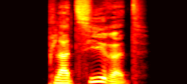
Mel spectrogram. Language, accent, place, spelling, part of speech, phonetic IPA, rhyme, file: German, Germany, Berlin, platzieret, verb, [plaˈt͡siːʁət], -iːʁət, De-platzieret.ogg
- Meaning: second-person plural subjunctive I of platzieren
